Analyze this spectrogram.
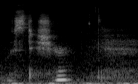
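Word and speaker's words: Worcestershire: since 1837 and its worst assure sauce I know it doesn't look like it's pronounced was too sure W hard CES trs-80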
